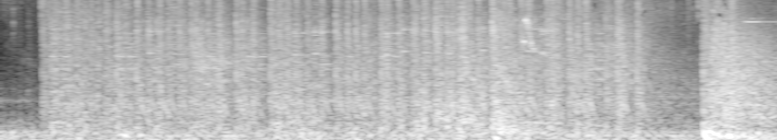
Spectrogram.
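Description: Dense, continuous gunfire from heavily armed mechs in the RimWorld video game, a loud sustained fusillade of rapid shots and impacts filling nearly the whole stretch, with a brief lull and a sharp burst near the end.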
